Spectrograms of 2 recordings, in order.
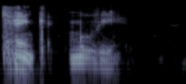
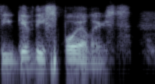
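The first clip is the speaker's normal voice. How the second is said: ordinary delivery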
